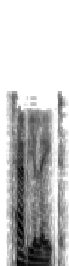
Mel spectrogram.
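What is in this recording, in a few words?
"tabulate", English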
